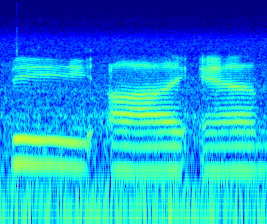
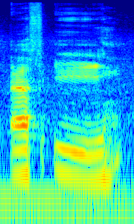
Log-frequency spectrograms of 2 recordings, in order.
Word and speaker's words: Venri: and she kind of side eyes you and goes, Venri, let's see, that's VIN. It's FENREE. FENR. EE. Oh, you were pronouncing the V as an F, or Yes. an F as a V.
